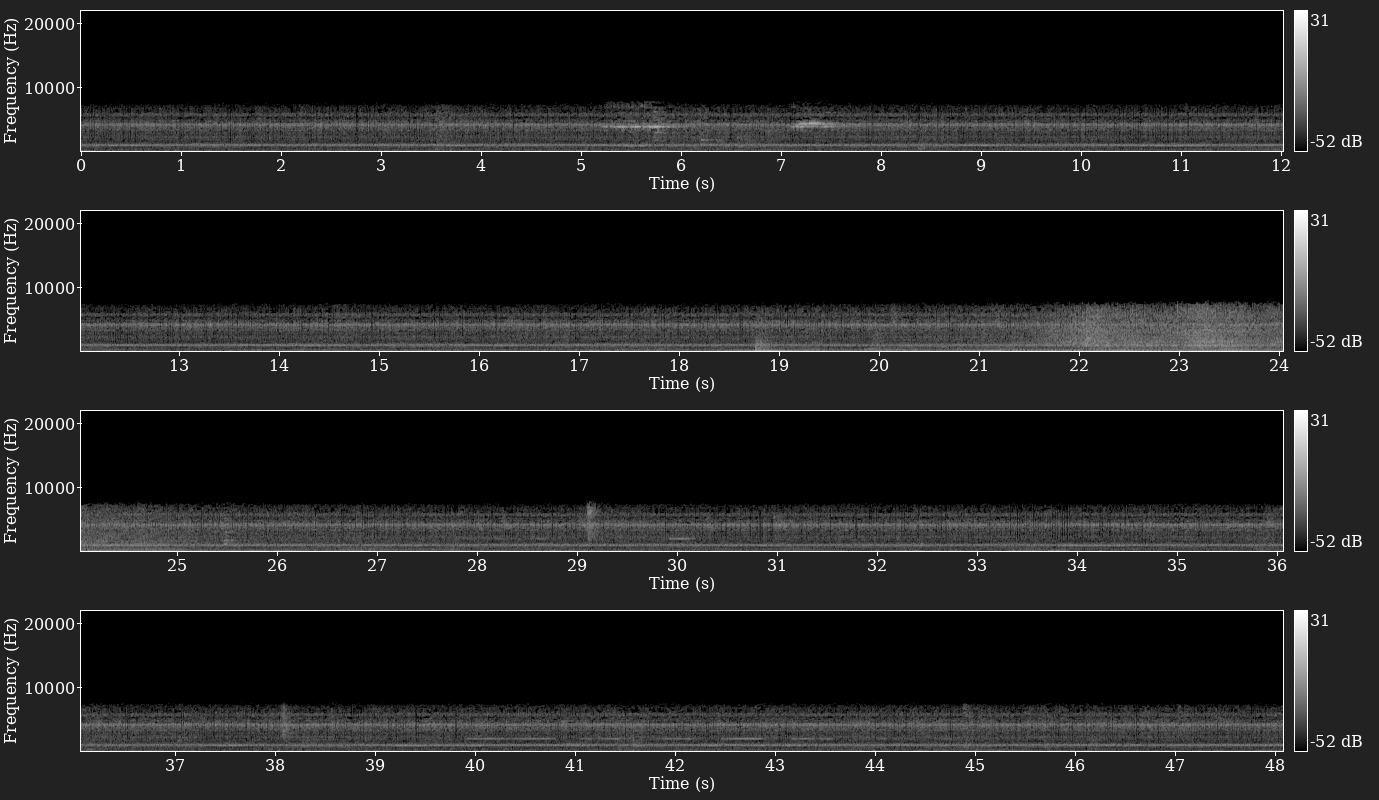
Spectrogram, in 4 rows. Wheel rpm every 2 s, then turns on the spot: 0, 0, 0, 0, 0, 0, 0, 0, 0, 0, 0, 0, 0, 0, 0, 0, 0, 0, 0, 0, 0, 0, 0, 0.
none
